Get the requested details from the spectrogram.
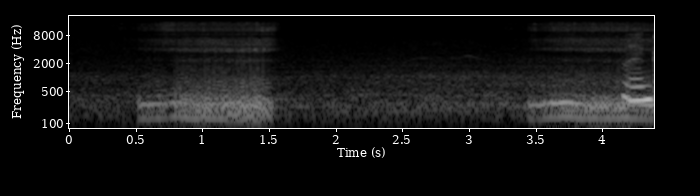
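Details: Tired sleeper who also has hiccups, snoring: two long, low, rattling snores on inhalation separated by a quiet pause.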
